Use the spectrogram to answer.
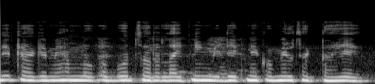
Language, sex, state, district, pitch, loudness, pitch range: Hindi, male, Arunachal Pradesh, Lower Dibang Valley, 185 Hz, -10 LUFS, 180-190 Hz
